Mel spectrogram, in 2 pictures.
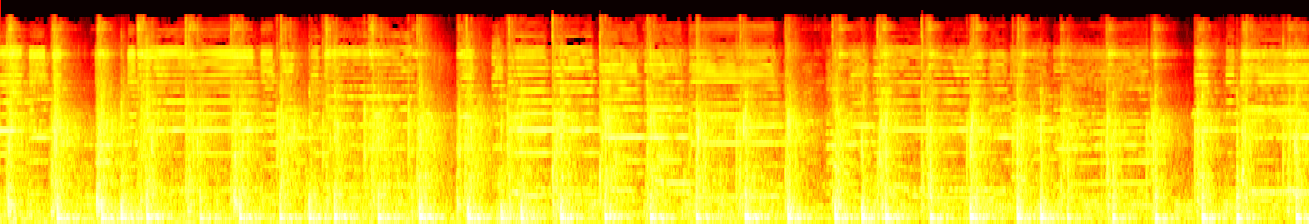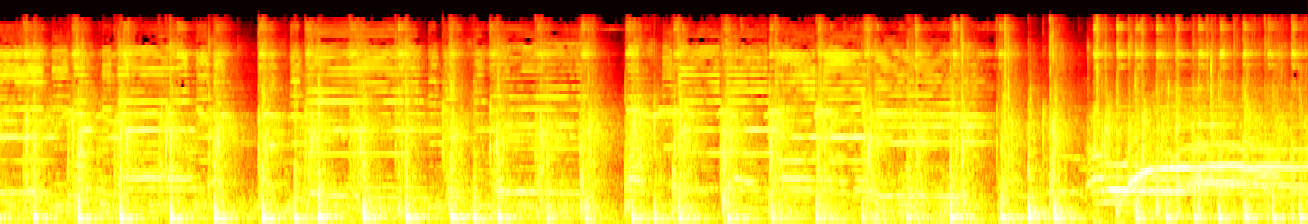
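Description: Traditional folk music played on a reedy, bagpipe-like wind instrument, with a melody over a steady, driving drum beat.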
